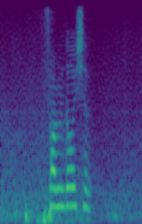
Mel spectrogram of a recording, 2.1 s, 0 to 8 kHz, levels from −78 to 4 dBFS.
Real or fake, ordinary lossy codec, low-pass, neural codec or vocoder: fake; none; 7.2 kHz; codec, 16 kHz, 0.5 kbps, FunCodec, trained on Chinese and English, 25 frames a second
